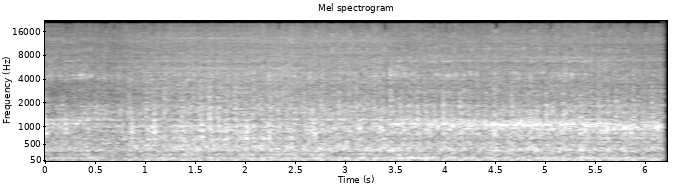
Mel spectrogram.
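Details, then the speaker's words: 2007 Pontiac Grand Prix after ICM and harness replacement, still throwing crank sensor codes: constant idle under a loud hiss with an uneven light knocking; something inside the engine sounds unhealthy. "something inside this engine does not sound healthy"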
